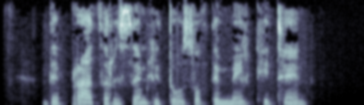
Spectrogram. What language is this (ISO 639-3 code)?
eng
